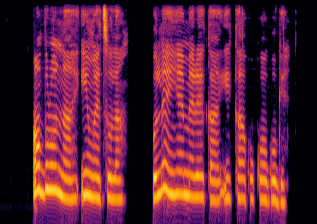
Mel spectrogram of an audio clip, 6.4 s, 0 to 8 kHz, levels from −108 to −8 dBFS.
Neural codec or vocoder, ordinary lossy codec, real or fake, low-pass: none; none; real; 7.2 kHz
